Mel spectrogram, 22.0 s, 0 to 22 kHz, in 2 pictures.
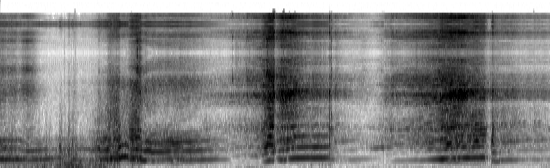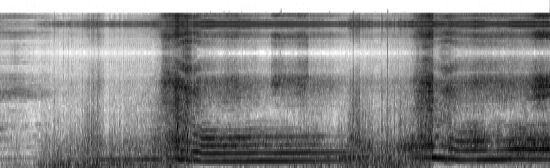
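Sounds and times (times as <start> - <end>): vehicle engine hum: 0.0 - 8.8, 9.5 - 22.0
wind buffeting microphone: 0.7 - 2.4, 11.0 - 14.6, 17.0 - 19.6.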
